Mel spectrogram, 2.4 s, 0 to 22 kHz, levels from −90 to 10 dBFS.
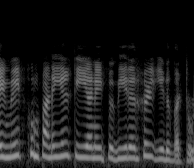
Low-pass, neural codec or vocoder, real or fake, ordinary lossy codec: none; codec, 16 kHz, 1 kbps, FunCodec, trained on Chinese and English, 50 frames a second; fake; none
